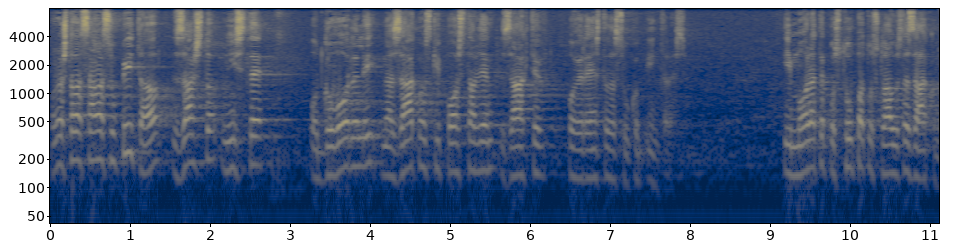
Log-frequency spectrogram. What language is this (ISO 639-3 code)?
hrv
